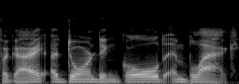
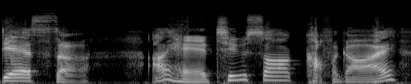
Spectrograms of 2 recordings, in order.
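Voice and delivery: very slow, pitched-up put-on Australian accent, words drawn out; 5 semitones higher than usual. Voicing a complaint to the delivery company about the package: Crocodile Dundee accent. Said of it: "Crocodile Dundee accent".

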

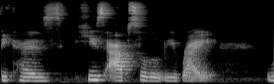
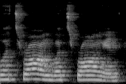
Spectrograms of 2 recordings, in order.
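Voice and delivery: ordinary talk

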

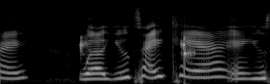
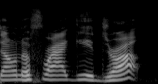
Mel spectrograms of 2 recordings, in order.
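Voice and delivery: loud, fake put-on Atlanta accent; 4 semitones lower, 5 dB louder than usual. Introducing the next interview guest, slipping into a fake Atlanta accent. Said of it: "That was my fake Atlanta accent".

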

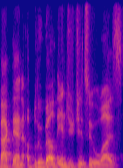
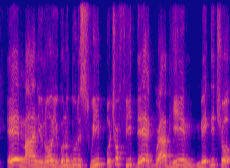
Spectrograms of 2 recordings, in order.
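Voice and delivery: very high-pitched, loud coach-style instructor voice; 9 semitones higher, 5 dB louder than usual. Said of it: "anyone who hits the".

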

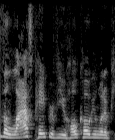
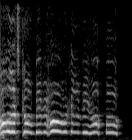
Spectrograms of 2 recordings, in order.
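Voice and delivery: very high, loud, hyped cartoon-mouse voice; 5 dB louder than usual. Mocking a wrestling manager's voice that sounds like Mickey Mouse: imitating Jimmy Hart's voice. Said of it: "He sounds like Mickey Mouse".

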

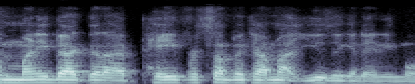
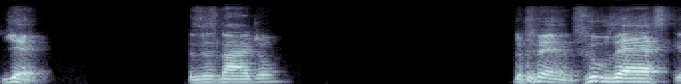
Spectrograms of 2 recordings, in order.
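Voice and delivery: aggressive, hostile, combative delivery; 3 semitones higher than usual. Showing how to answer a caller with one-word answers: aggressive phone answer. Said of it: "like real aggressive".

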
